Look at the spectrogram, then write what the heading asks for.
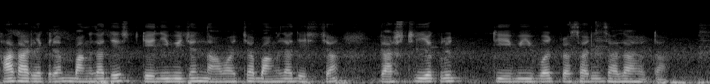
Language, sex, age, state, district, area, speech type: Marathi, male, 18-30, Maharashtra, Ratnagiri, urban, read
